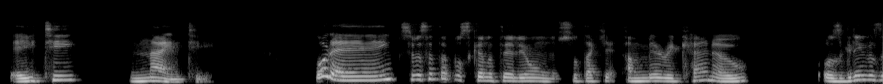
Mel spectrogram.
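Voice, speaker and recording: A Brazilian man in his thirties with a Brazilian Portuguese accent, an English teacher giving a chatty lesson and drilling pronunciation with slow repeats. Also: fairly high pitch, darkish tone, muffled recording. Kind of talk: informal language lesson.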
